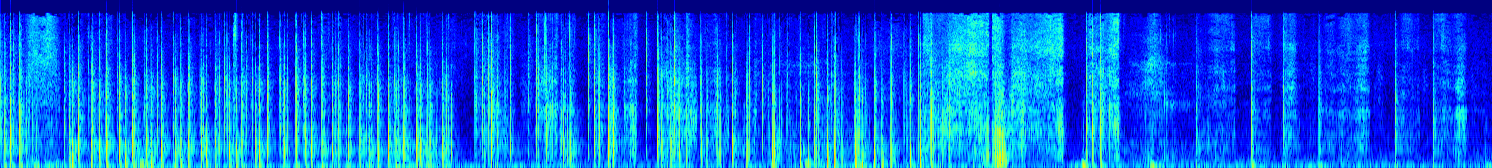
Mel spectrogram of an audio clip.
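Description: A fast stream of sharp, papery clicks with scratching between them, mid-high and dead within a fraction of a second. The dry, non-ringing ticks fit stiff cardboard, with the box's open body adding a slight hollow body to the taps.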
